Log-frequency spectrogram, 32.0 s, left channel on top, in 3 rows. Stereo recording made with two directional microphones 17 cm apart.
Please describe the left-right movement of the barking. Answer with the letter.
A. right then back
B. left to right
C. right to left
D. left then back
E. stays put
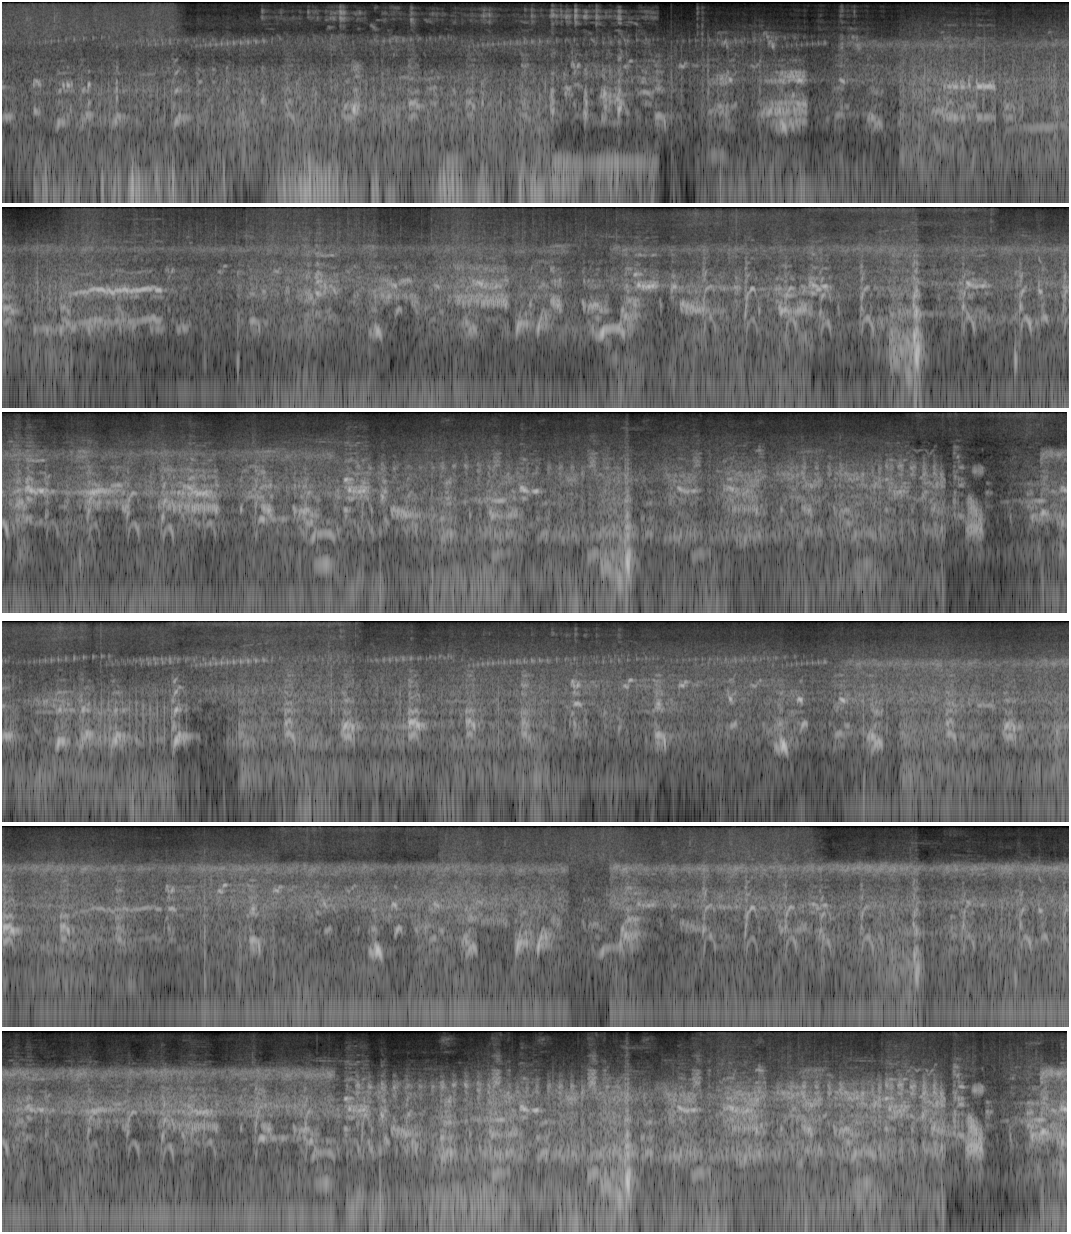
D.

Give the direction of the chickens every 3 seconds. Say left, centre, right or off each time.
left, left, left, left, left, left, left, left, centre, right, right.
